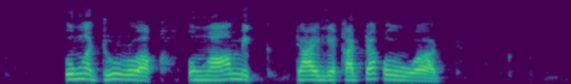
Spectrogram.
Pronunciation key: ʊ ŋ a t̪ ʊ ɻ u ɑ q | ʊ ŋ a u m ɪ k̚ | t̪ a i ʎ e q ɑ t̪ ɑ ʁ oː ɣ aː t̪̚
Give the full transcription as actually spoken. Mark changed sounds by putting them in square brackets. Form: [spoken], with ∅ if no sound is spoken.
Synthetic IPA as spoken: ʊ ŋ a t̪ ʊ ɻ u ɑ q | ʊ ŋ a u m ɪ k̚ | t̪ a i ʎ e q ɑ t̪ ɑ ʁ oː ɣ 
